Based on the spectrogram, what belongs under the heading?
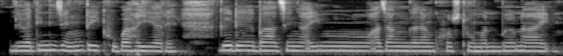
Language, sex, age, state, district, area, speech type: Bodo, female, 45-60, Assam, Kokrajhar, rural, spontaneous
